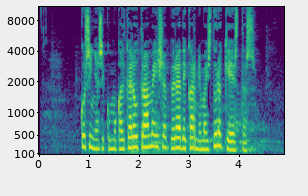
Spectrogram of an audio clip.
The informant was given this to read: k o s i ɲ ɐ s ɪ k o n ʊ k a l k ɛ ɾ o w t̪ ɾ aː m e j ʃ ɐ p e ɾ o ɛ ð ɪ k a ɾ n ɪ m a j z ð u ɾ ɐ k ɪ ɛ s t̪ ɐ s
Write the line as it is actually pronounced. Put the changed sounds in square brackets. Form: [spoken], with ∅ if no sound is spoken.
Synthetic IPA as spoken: k o s i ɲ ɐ s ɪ k o [m] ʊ k a l k ɛ ɾ o w t̪ ɾ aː m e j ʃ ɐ p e ɾ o ɛ ð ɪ k a ɾ n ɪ m a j z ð u ɾ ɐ k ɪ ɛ s t̪ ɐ s

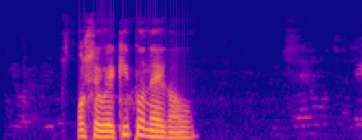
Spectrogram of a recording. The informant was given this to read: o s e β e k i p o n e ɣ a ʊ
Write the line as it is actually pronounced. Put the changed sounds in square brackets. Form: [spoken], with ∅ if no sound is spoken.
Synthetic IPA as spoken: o s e [w] e k i p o n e ɣ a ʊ

